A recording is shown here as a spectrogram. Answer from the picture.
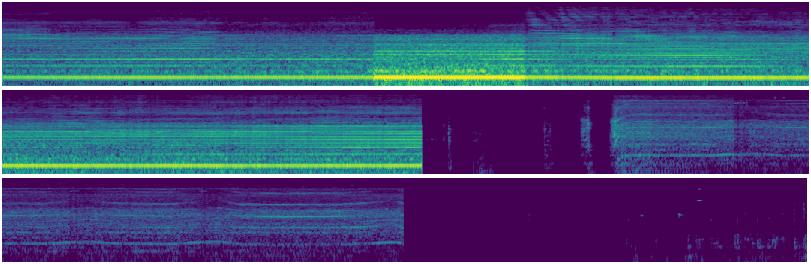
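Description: Spindle moulder (shaper) running steadily with a strong hum, louder for about two seconds as the cutter works the wooden window frame. After a sudden break, a machine runs again more quietly with a slowly wavering pitch, then stops abruptly.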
